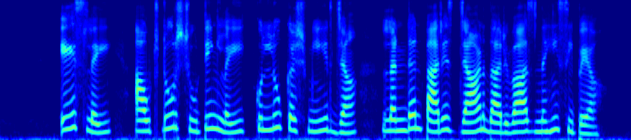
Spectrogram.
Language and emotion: Punjabi, neutral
